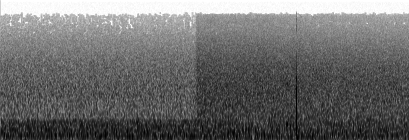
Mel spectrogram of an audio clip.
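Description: Steady, even hiss of outdoor background noise with no distinct source. It turns brighter about four seconds in, and there is a single brief click near the six-second mark.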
